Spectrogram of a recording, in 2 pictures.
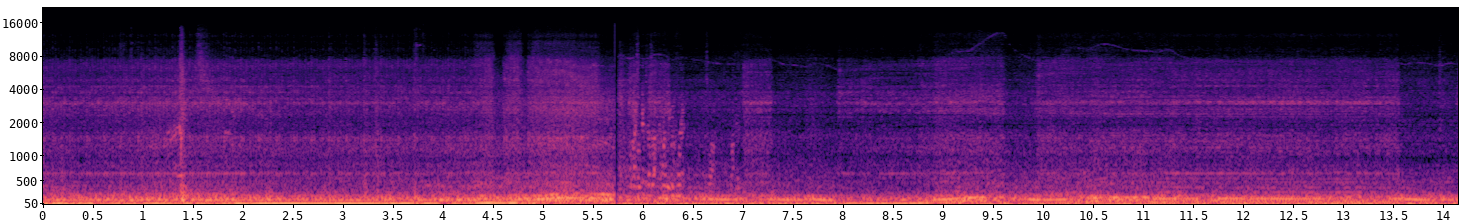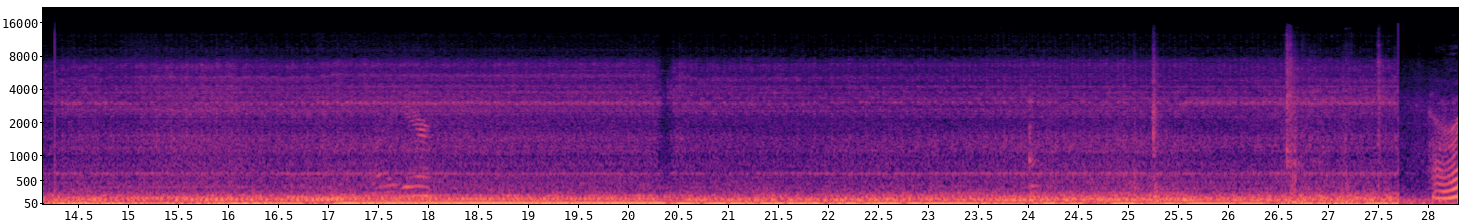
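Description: Roll-off truck's diesel engine running, heard from inside the cab: a steady heavy rumble with a steady whine over it, and a few short knocks and clunks.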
